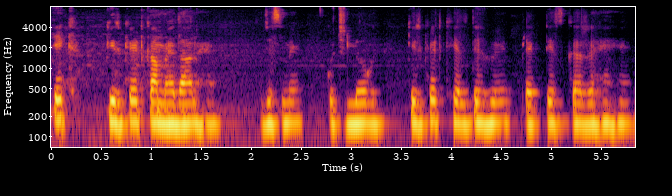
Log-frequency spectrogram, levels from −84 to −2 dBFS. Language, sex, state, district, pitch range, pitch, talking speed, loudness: Hindi, male, Jharkhand, Ranchi, 150-160 Hz, 155 Hz, 155 wpm, -17 LUFS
